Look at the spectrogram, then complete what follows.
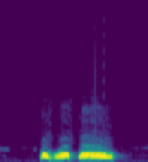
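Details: Spotted dove used as a decoy bird, cooing to stimulate other doves; two low hooting coo phrases, a short wavering note followed by a longer steady one, lasting about a second in a quiet setting.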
